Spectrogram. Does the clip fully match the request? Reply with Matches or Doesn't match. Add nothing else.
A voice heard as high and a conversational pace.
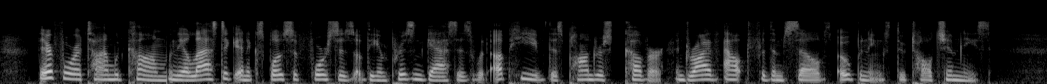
Matches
